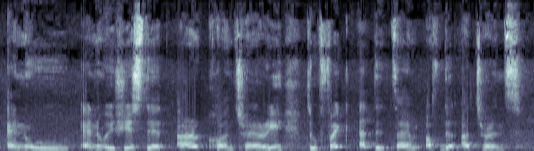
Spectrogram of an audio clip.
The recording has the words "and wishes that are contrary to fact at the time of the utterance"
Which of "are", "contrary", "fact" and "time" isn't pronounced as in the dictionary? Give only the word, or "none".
fact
